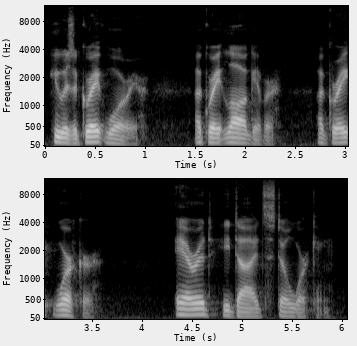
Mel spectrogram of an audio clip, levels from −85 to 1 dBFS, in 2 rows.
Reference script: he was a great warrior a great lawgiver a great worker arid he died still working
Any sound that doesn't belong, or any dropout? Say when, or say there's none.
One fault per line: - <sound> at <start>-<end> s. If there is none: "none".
none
